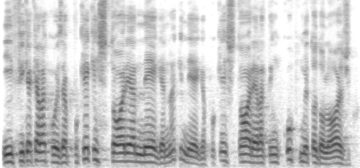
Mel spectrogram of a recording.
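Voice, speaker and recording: Host asking questions in a reverberant room. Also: male voice, medium pitch, fast talker, mellow, muffled recording, a little hiss or hum. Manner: probing, asks questions for the audience. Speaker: podcast host. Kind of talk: podcast conversation. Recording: long reverberant room sound.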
